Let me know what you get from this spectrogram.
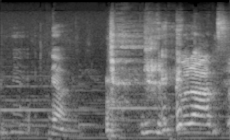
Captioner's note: laughs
